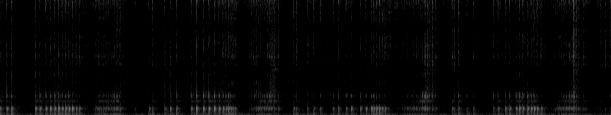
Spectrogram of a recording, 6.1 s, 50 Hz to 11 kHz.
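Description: Fingertips tap and nails scratch along the ribbed side of an empty, open, hollow steel tin can. Bursts of rapid, rattling taps and scrapes come in uneven clusters, each carrying a hollow metallic tone around 700 Hz that dies away almost instantly.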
